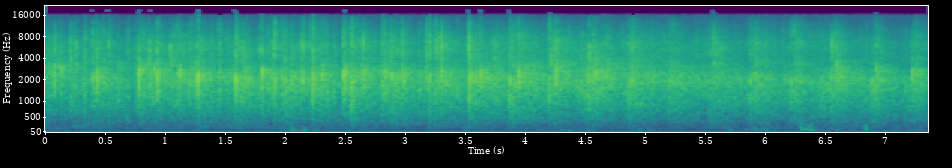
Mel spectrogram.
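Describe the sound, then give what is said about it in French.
Congregation applause at a French-language church service, a dense, steady clapping that holds at an even, fairly loud level for the whole stretch. “On va acclamer Dieu pour sa vie.”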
